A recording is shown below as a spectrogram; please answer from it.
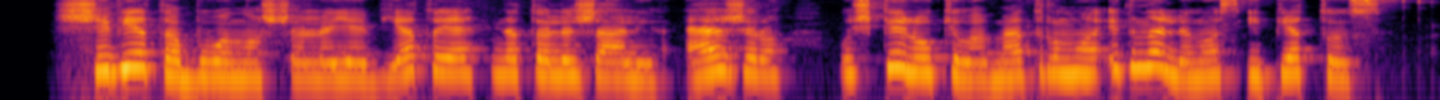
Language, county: Lithuanian, Vilnius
